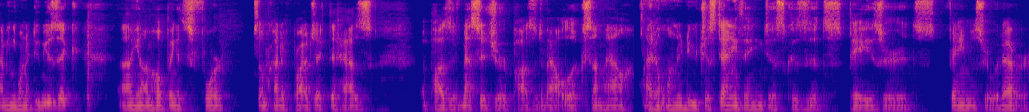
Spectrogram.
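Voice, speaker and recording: On a very clean recording with a silent background, a man speaks in a very deep, low pitch, somewhat breathy. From Las Vegas, US. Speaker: film composer and platform founder. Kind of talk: podcast interview.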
